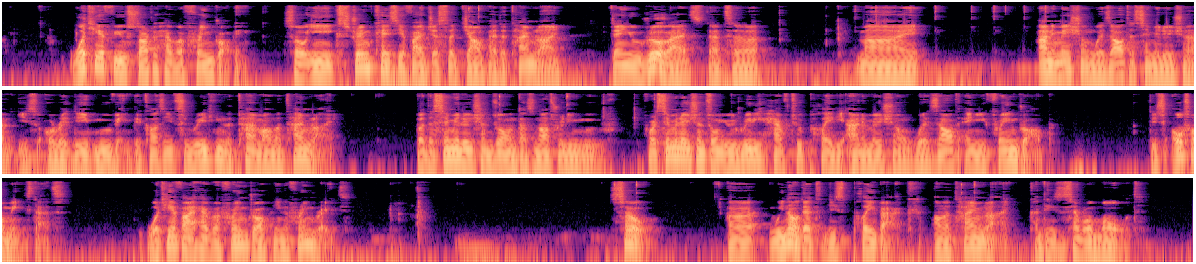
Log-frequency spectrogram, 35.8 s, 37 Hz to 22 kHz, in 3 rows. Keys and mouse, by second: 0.9 shift+space, 4.7 click, 8.7 ctrl+alt+click, 9.2 ctrl+alt+click, 9.7 ctrl+alt+click, 10.3 ctrl+alt+click, 16.8-17.8 d, 17.0 click, 18.3 d, 18.5 click, 19.1 d, 19.2 d, 20.4 shift+space, 23.3 space, 27.9 shift+space, 30.1-35.7 drag.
